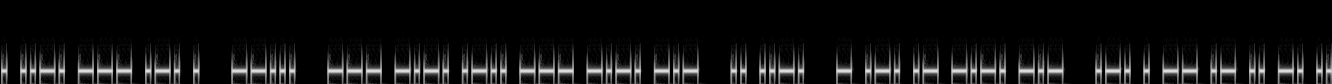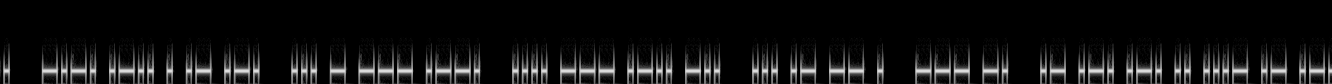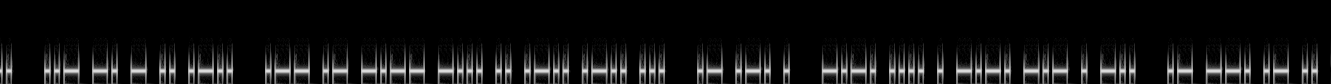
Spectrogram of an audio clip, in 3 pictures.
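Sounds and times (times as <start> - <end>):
morse code tone beeping: 30.4 - 39.9.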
